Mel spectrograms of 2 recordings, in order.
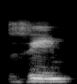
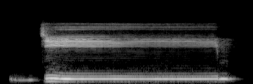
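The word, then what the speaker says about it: جيم: বাতাস বের করা যাবে না, অনেকে এটাকে পাতলা করে বলে জিম জিম এইভাবে বলে, এটা ভুল। সহি হলো জিম জিম জিম। ওটা হবে, শক্ত করে হবে, বাতাস বের হবে না।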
